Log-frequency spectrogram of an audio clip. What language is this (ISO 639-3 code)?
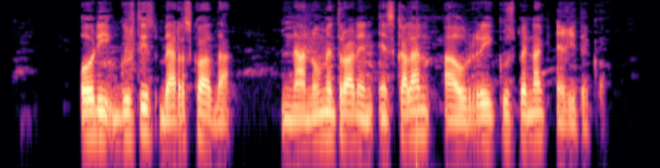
eus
